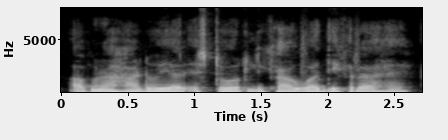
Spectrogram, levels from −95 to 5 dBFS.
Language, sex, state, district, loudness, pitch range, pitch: Hindi, male, Jharkhand, Garhwa, -14 LUFS, 155-165 Hz, 155 Hz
